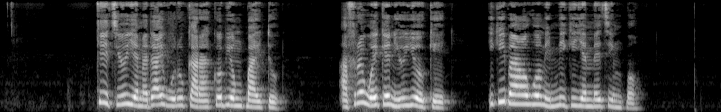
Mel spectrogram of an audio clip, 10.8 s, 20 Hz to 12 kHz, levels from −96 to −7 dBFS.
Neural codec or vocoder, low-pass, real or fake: vocoder, 24 kHz, 100 mel bands, Vocos; 10.8 kHz; fake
